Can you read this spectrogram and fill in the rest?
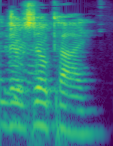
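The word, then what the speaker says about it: Enver Gjokaj: Enver Jokai.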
